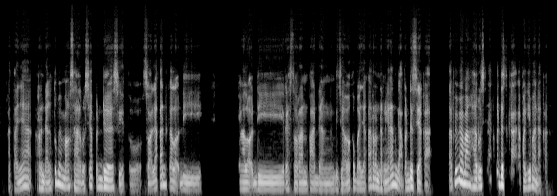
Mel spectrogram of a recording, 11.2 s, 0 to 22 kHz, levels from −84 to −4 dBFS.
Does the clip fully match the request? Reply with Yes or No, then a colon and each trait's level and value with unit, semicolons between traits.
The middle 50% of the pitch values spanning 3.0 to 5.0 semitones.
No: wide, 5.5 semitones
